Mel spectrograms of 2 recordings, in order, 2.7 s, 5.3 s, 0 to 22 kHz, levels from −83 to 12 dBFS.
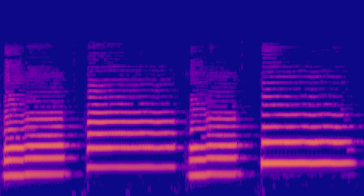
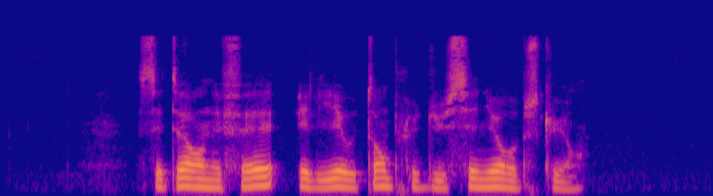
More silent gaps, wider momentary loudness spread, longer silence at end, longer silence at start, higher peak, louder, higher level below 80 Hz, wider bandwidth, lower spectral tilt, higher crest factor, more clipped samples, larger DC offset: neither; second, 5 LU vs 12 LU; second, 0.05 s vs 1 s; second, 0 s vs 1.05 s; second, -12 dBFS vs -4 dBFS; second, -25 LUFS vs -21 LUFS; second, -86 dBFS vs -58 dBFS; second, 10 kHz vs 11.5 kHz; second, -1 dB/octave vs -6.5 dB/octave; second, 12 dB vs 18 dB; neither; neither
